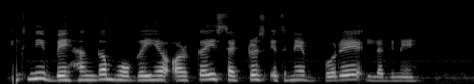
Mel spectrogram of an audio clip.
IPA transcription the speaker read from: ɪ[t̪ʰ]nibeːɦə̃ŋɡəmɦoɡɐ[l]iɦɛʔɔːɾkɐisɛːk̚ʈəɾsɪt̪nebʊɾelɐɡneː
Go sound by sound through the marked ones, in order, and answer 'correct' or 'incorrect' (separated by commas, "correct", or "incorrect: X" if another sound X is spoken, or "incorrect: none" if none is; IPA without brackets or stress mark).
incorrect: t̪, incorrect: none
